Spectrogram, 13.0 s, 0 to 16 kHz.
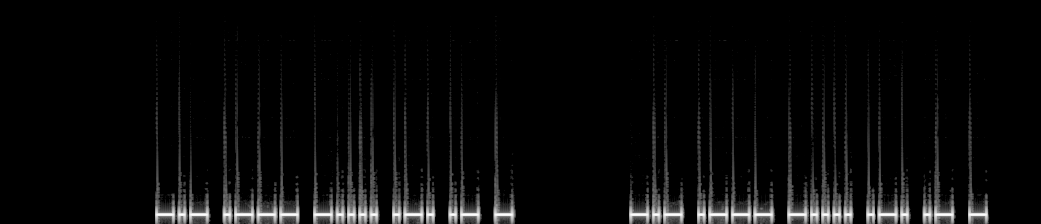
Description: Morse code, heard as a keyed tone, about 17 wpm, 700 Hz. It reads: KJ6RAT KJ6RAT
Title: USA Call Signs - 6 Characters - Repeated 3x - 17wpm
